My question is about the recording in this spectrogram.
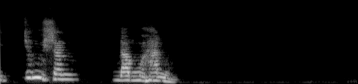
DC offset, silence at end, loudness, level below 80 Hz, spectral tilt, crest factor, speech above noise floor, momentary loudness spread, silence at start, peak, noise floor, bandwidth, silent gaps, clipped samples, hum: under 0.1%; 1.8 s; -20 LUFS; -76 dBFS; -7 dB/octave; 18 dB; 53 dB; 20 LU; 0 s; -6 dBFS; -73 dBFS; 8.6 kHz; none; under 0.1%; none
